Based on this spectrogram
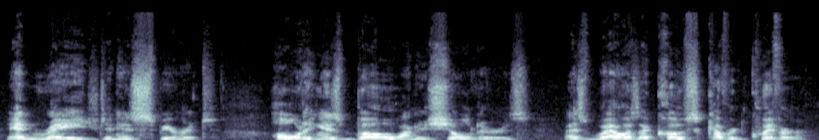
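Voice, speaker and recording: A man narrating epic poetry in dactylic verse, with a measured, declamatory delivery that follows the metre. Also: on the high side, a bit bright. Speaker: reciter, narrator.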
